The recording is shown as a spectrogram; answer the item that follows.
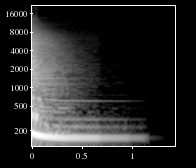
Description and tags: tom classic 1
a dw tom set recorded with a Shure SM57 mic
on WaveLab added 2 harmonic sets 2 time [one harmonic set of two is consisted of one octave up and after 3 ms two octaves up but at a lower volume] are added after 7 ms from the attack maximum peak and again a bit lower after 12 ms from the latter double harmonic.
Very classic tom harmonics for toms. A must have mainstream.
drumkit, tom, drum, tom-tom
